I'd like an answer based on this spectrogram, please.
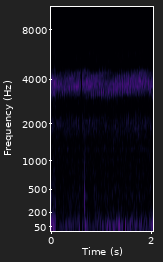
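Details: A dense chorus of Boreal Chorus Frogs in summer at Sax-Zim Bog, beside County Road 133: many high trills merge into a steady, unbroken shrill hum, with a faint click partway through.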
